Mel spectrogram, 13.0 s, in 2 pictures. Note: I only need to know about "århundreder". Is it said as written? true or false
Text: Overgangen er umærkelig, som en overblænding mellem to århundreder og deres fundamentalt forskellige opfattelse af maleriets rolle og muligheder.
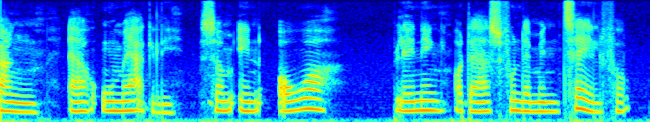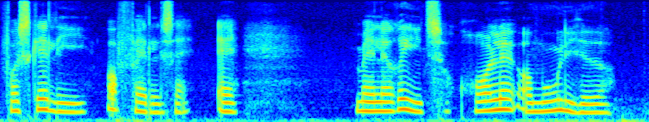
false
